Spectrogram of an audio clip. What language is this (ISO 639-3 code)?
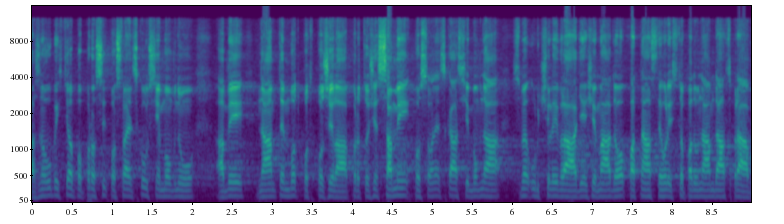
ces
